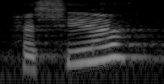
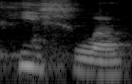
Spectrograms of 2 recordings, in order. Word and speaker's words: Hishla: Heshia? Am I pronouncing your name correctly? It's Hishla. Heshia.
